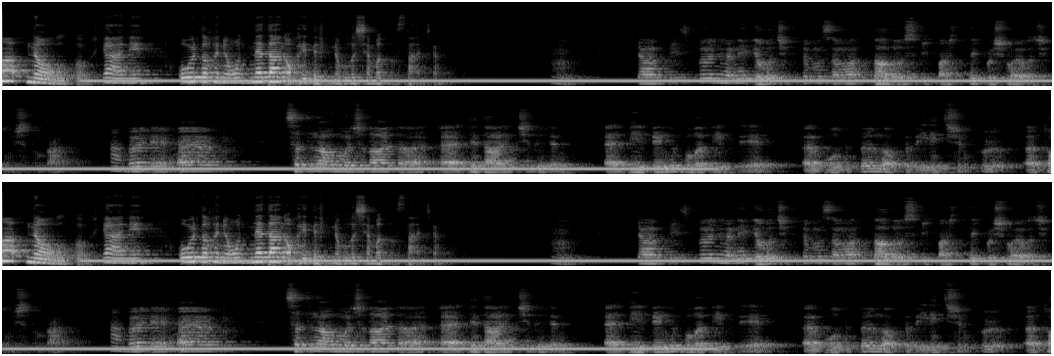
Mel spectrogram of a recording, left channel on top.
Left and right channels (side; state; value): both; identical; correlation 1.00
